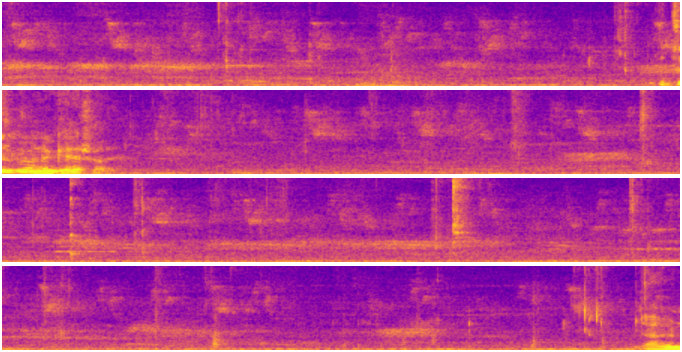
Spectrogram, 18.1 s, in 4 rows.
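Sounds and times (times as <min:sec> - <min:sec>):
chewing bread: 0:05.4 - 0:12.0, 0:12.7 - 0:17.8.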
